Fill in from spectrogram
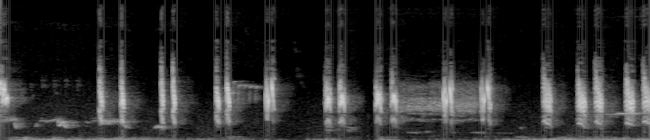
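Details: Horsfield's bush lark singing vigorously, a gacor song full of isian fill phrases: short sharp high chips and notes in spaced bursts, with a brief buzzy stretch near the middle and faint low rumble beneath.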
